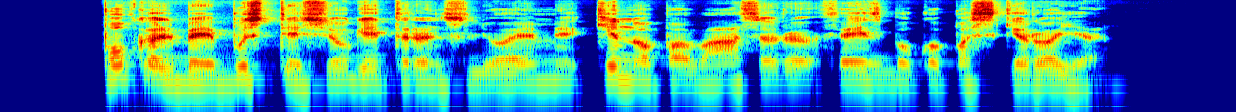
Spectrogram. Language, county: Lithuanian, Telšiai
